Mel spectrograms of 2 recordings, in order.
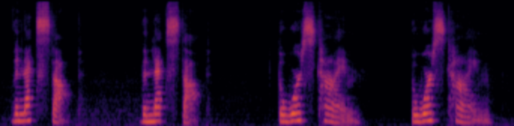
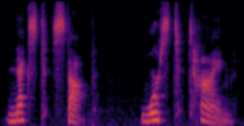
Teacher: When a word ends with the sequence ST, drop the T if the next word begins with a consonant.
